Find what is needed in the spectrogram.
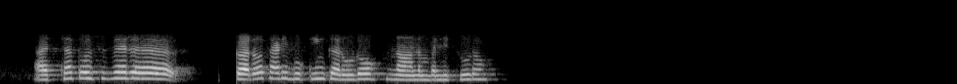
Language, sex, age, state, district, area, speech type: Dogri, female, 30-45, Jammu and Kashmir, Reasi, rural, conversation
